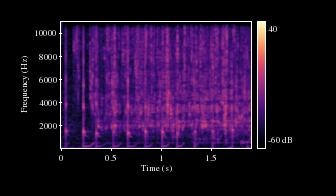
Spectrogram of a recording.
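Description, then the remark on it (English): Wine glugs rhythmically from a bottle into a glass, a quick series of gurgling pulses, with no talking over the pour. “Oh, see, now that was a great pour.”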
